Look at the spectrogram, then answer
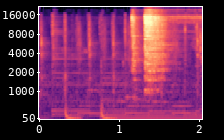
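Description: Clinking of dishes: a bhakri flatbread is set down onto a plate in a home kitchen, with two sharp metallic clinks and rings close by, then a brief brushing noise, no voices.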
